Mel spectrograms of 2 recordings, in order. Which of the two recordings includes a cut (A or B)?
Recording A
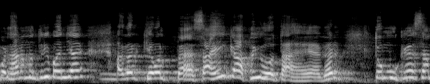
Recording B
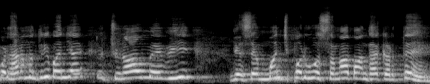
B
